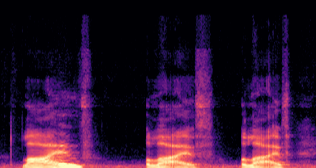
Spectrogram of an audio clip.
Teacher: hear how i barely spend any time on that at all live has a nice long clear vowel the uh is just very very short little stepping stone to my stress syllable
